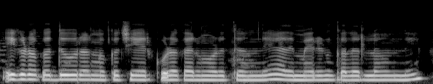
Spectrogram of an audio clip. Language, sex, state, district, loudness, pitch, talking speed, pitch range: Telugu, female, Telangana, Mahabubabad, -15 LUFS, 210 Hz, 165 wpm, 205-220 Hz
